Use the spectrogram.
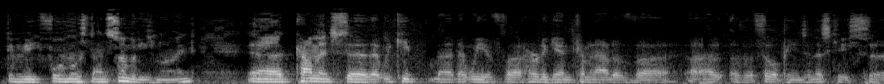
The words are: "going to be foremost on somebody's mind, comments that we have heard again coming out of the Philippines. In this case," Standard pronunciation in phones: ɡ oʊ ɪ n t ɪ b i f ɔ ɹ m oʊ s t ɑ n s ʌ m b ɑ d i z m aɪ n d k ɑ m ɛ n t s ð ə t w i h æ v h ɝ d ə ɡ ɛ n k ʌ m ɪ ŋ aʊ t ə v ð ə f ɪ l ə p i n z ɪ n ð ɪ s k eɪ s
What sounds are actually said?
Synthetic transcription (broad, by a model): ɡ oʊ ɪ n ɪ b i f ɔ ɹ m oʊ s t n s ʌ m b ɑ d i z m aɪ n d k ɑ m ɛ n t s ð ə t w i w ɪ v h ɝ d ə ɡ ɛ n k ʌ m ɪ ŋ aʊ t ə v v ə f ɪ l ə p i n z ɪ n ð ɪ s k eɪ s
